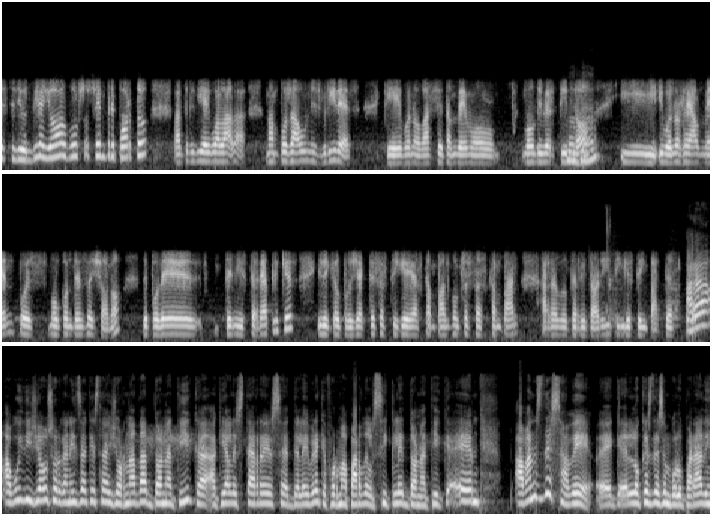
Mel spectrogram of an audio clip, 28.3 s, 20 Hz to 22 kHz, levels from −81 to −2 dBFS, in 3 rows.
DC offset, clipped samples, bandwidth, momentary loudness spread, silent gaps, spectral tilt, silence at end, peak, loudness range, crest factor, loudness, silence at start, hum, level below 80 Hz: under 0.1%; under 0.1%; 12.5 kHz; 9 LU; none; -5 dB/octave; 0 s; 0 dBFS; 4 LU; 16 dB; -17 LUFS; 0 s; none; -60 dBFS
